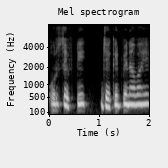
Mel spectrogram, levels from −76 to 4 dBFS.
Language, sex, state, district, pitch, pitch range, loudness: Hindi, female, Bihar, Kishanganj, 290 Hz, 270-300 Hz, -19 LUFS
